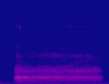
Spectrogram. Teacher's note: kind of the lowest pitch that your voice can make and it sounds kind of creaky kind of like the california cool girl · a vocal fry is kind of the lowest pitch that your voice can make and it sounds kind of creaky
